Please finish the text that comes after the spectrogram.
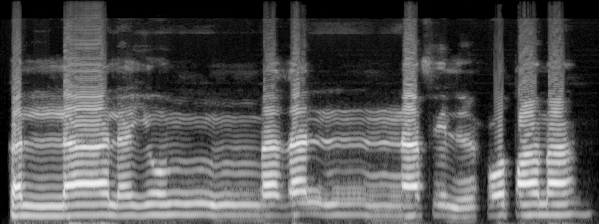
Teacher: کلا میں لام الف زبر لا ہے، اس کو ایک الف کے برابر کھینچ کر کے پڑھیں گے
